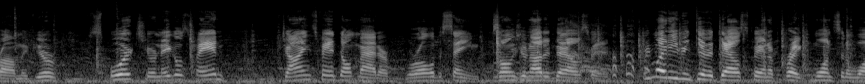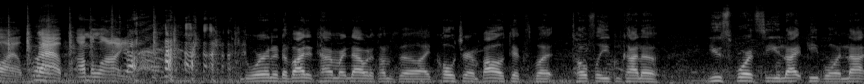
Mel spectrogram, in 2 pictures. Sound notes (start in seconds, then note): 9.8 laughs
